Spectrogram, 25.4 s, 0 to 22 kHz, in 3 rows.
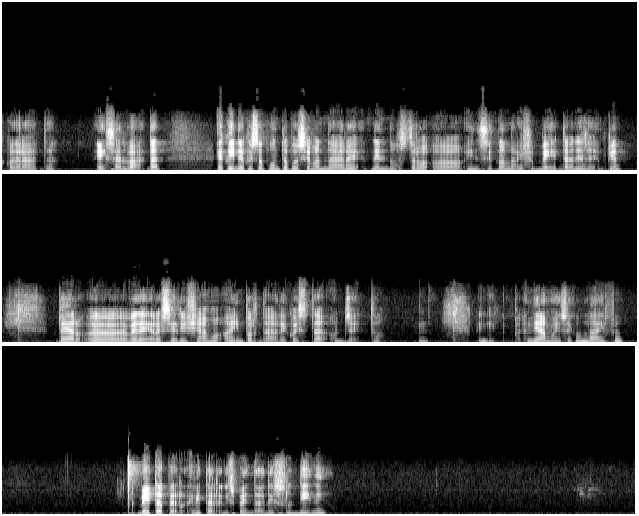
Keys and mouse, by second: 0.0 Return.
